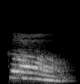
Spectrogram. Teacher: जब आप उच्चारण कर रहे हैं तो क के साथ क के बाद हमें अ का स्वर आ रहा है।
